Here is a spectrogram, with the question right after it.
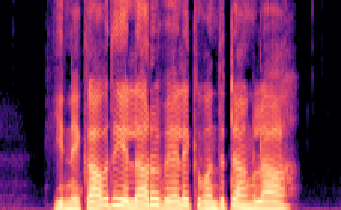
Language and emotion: Tamil, sad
